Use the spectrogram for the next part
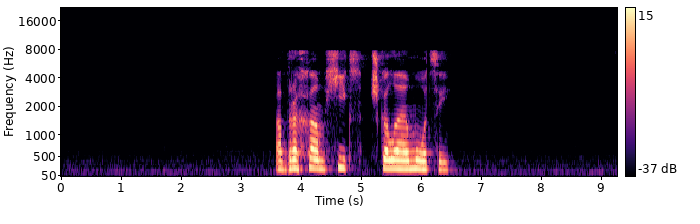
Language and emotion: Russian, angry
